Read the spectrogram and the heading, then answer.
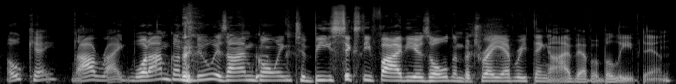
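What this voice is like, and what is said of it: Imitates another person's voice. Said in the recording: “that really good impression of Denzel ... Do you have a little bit of a Denzel?”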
